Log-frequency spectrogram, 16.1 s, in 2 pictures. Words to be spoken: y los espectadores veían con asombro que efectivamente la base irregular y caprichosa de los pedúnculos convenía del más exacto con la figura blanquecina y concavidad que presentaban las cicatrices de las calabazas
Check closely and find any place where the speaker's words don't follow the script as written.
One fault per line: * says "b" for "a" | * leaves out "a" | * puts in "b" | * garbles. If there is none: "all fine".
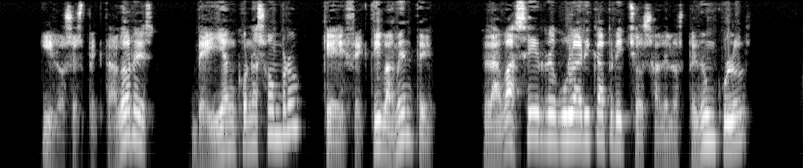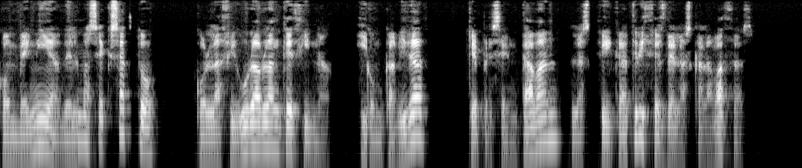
all fine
